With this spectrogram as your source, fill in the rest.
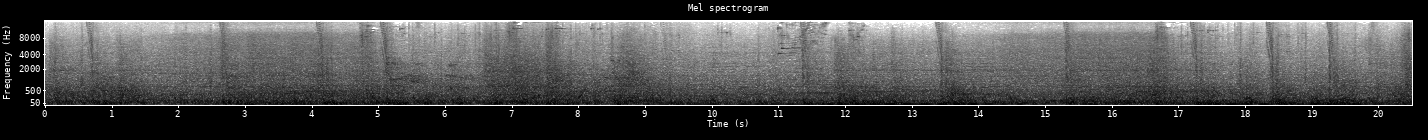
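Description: A fiery beam hisses and roars steadily.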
